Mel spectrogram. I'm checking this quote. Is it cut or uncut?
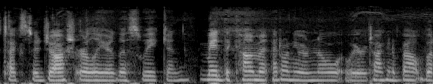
cut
